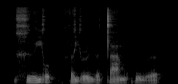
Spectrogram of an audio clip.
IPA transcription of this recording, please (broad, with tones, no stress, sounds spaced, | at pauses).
x ɨ˨˩˦ j o˨˩ k̚ h ə˨˩ j ɹ ɨ˨˩˨ ə̯ t̪ a˨˩ m k u˨˩˨ ə̯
